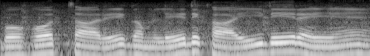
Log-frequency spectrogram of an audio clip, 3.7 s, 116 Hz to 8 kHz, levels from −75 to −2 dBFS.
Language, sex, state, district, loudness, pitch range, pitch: Hindi, male, Madhya Pradesh, Katni, -16 LUFS, 120-145 Hz, 130 Hz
